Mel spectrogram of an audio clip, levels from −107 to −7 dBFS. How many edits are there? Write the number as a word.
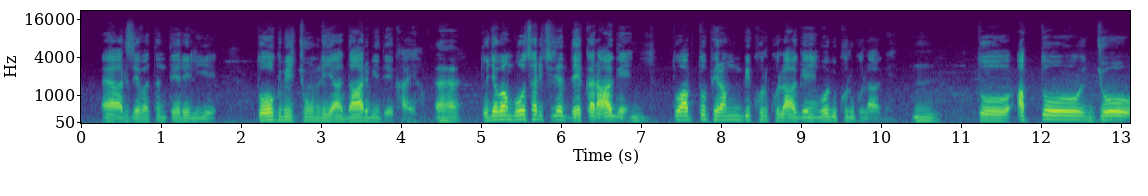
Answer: zero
